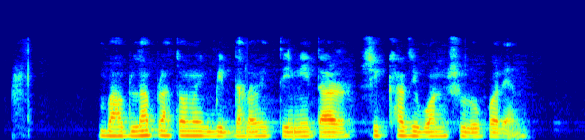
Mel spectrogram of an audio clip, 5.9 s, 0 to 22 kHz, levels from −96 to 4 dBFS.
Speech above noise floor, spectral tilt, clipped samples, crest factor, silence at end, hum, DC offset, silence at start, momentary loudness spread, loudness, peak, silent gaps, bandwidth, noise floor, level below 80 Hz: 60 dB; -9 dB/octave; under 0.1%; 22 dB; 0.6 s; none; under 0.1%; 1 s; 11 LU; -24 LUFS; -4 dBFS; none; 7.4 kHz; -83 dBFS; -58 dBFS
